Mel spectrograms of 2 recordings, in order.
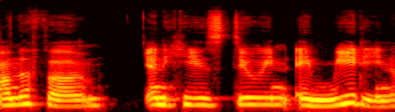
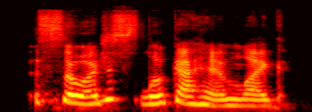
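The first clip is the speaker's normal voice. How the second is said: ordinary delivery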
